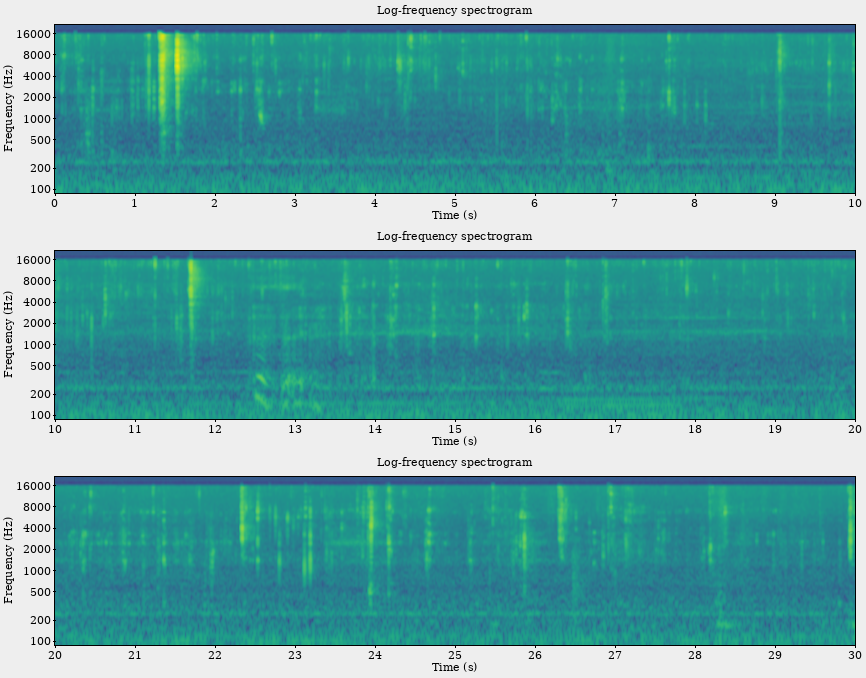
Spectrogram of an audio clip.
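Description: A person chewing and biting braised oxtail meat off the bone, close to the microphone, with scattered wet mouth clicks and a couple of sharper snaps.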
